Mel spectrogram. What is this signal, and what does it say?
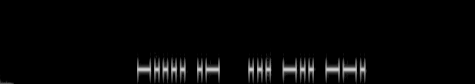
Morse code, heard as a keyed tone, about 28 wpm, 700 Hz. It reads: 6A SDG
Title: Field Day Exchanges Encore - 28wpm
